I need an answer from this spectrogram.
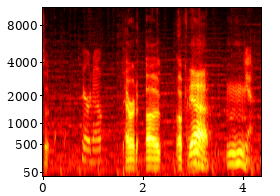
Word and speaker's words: Peridot: I hate that her name's Peridot. Why? Why? That's not how you pronounce it. How do you pronounce it? Peridot. Okay. Yeah. Mm-hmm. Yeah. It's with a Yeah. it's with a silent T.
